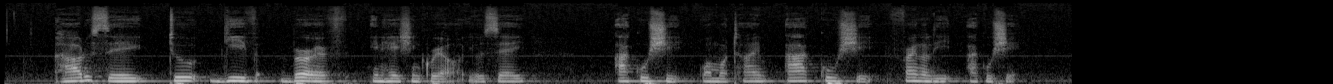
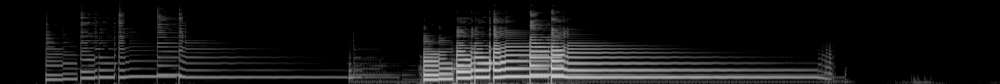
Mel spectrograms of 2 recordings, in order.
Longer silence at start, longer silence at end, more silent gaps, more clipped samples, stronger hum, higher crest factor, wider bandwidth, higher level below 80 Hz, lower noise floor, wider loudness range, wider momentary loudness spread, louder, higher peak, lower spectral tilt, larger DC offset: second, 0.05 s vs 0.45 s; first, 2.65 s vs 1.7 s; neither; neither; neither; about the same, 20 dB vs 22 dB; first, 19 kHz vs 14 kHz; first, -40 dBFS vs -56 dBFS; second, -50 dBFS vs -74 dBFS; second, 7 LU vs 20 LU; second, 12 LU vs 24 LU; second, -26 LUFS vs -19 LUFS; second, -8 dBFS vs 0 dBFS; about the same, -5 dB/octave vs -4.5 dB/octave; neither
